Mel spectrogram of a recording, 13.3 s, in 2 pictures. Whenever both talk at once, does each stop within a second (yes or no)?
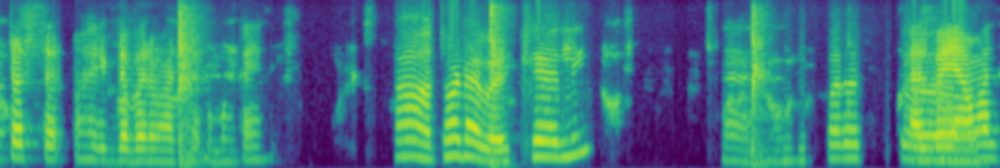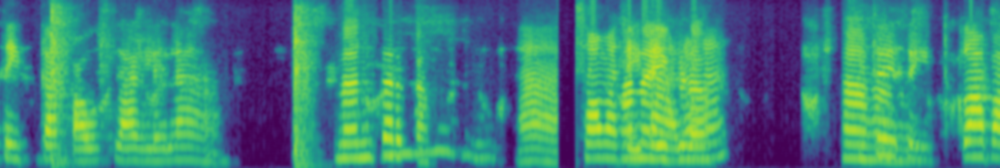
yes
